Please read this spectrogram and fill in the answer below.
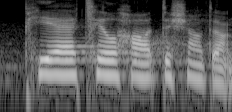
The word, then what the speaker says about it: Pierre Teilhard de Chardin: I want to read to you a prayer by, and I apologize, I'm going to mispronounce this name, Pierre Teilhard de Chardin. Is that right? I've got a nod.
